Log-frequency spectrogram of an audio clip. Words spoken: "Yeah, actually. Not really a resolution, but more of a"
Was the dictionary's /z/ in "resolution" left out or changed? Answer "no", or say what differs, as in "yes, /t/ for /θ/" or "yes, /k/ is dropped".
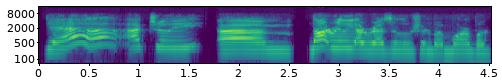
no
